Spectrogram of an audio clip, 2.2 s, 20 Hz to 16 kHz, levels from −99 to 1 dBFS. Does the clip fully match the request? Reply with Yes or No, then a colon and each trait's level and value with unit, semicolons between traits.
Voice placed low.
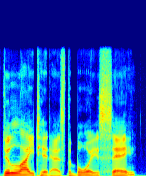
Yes: low, 115 Hz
